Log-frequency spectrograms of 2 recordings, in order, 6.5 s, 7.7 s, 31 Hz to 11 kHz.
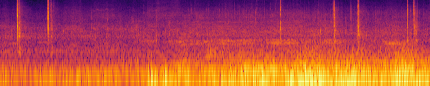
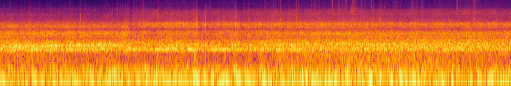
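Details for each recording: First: BULLS Lacuba EVO E8 e-bike internally geared hub while riding: several sharp clicks when shifting with too much pedal pressure, hub won't shift right away; gear hub clicking under load. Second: BULLS Lacuba EVO E8 e-bike, belt-driven mid-drive motor with Nexus 8-speed internal hub, lowest assist, pedaled fast while riding; faint steady electric whine rising slightly with pedal speed over wind and road hiss; normal mid-drive motor whine.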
